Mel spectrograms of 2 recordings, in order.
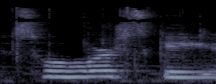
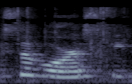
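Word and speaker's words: Swarovski: from swim or ski swim or ski is how you pronounce that whatever I see one crystal in here that's it you get one it svorski crystal what a sham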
